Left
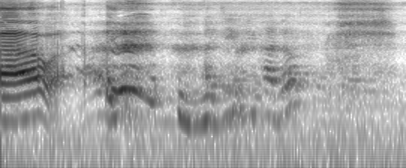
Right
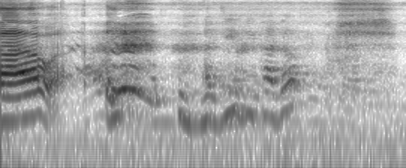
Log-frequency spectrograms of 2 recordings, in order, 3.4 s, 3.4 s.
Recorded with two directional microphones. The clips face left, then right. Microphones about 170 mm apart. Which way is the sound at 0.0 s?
5° left (ahead or behind).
